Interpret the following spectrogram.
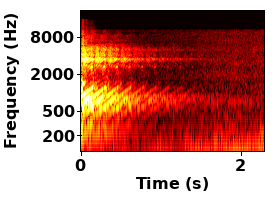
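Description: The echo tail of a man's voice through a PA system with a heavy echo effect: his last word repeats and dies away over about a second and a half with a swept, sliding sound, leaving a low hum.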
